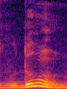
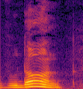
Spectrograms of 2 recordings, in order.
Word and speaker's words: vodun: Europeans use for them they use vodun vodon that's how they say it over there so you can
